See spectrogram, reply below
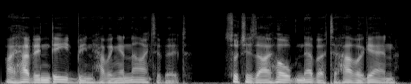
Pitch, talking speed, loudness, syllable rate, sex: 95 Hz, 250 wpm, -20 LUFS, 5.9 syllables/s, male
